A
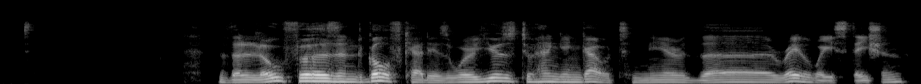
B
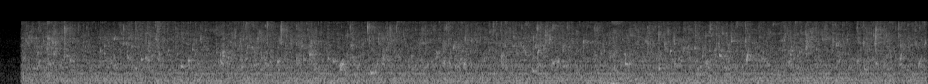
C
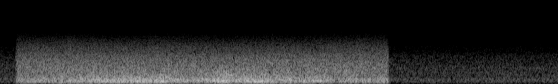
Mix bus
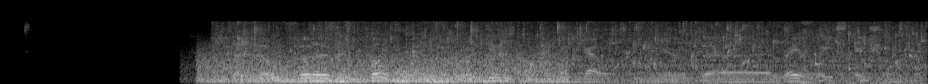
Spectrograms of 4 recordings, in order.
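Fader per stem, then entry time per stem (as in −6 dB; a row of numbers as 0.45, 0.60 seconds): −4.5, −4.0, +1.5 decibels; 0.00, 1.90, 1.80 seconds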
